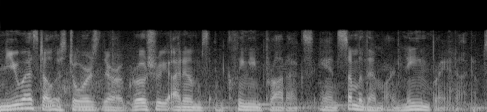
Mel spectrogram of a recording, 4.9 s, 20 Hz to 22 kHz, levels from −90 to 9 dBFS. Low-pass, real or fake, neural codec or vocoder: 7.2 kHz; real; none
